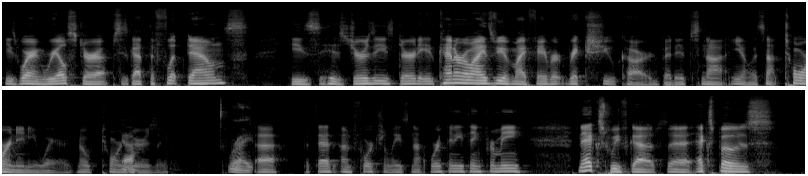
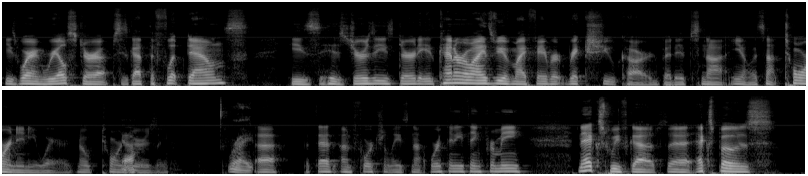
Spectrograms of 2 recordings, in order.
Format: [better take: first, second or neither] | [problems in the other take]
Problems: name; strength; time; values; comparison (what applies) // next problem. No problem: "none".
first | high-pitched whine; faint; throughout; 4 kHz, 35 dB below the speech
